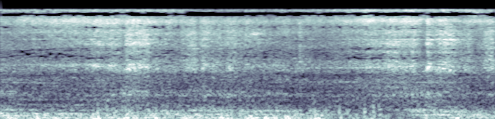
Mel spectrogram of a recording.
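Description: Sydney double-deck V set electric train running past close by: a steady rumble of wheels on the rails, with brief louder hiss about a second in and again near the end.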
